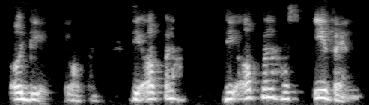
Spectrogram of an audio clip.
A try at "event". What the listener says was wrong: Event. Not E, but event. Event.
